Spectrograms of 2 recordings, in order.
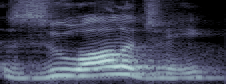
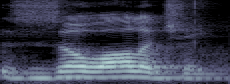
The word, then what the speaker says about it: zoology: do you say it if you said zoology it's actually wrong that is a very common mispronunciation this is actually zoology though and ecology zoology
